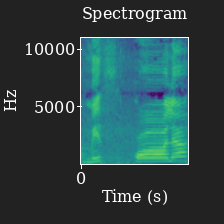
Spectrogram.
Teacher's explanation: لام کو لمبا نہیں کرنا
